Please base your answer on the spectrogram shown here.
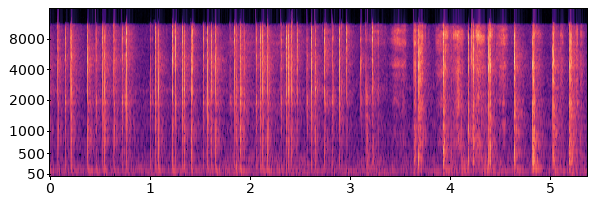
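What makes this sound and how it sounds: Long nails scratch along the face of a solid wooden ruler held in the hands, making a rapid series of short, bright, dry scratches and clicks. The sound is crisp and high-pitched with almost no low end, and each stroke dies away at once.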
